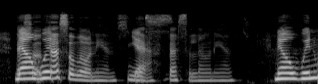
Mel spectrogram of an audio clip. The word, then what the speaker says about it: Thessalonians: Thessalonians. Thessalonians. Thessalonians.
